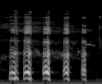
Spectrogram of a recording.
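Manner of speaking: quick self-conscious chuckle; embarrassed laugh. Real, not acted. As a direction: laugh off the tears. Laughs about not crying.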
